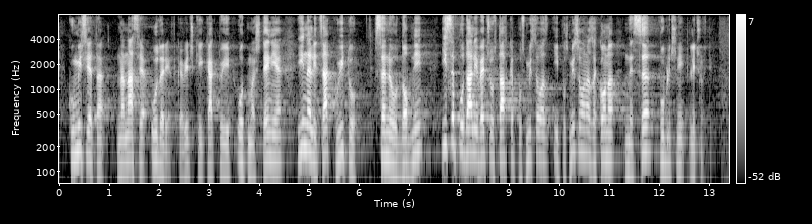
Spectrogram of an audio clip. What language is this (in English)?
Bulgarian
